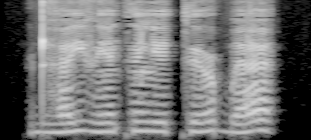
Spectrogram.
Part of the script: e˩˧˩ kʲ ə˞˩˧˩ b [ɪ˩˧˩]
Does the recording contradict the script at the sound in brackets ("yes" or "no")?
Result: yes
